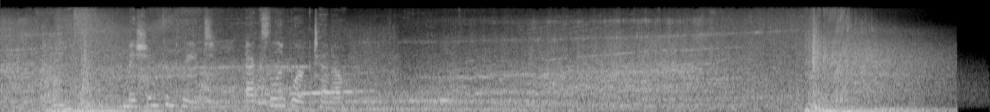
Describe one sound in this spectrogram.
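A spaceship engine roars steadily.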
